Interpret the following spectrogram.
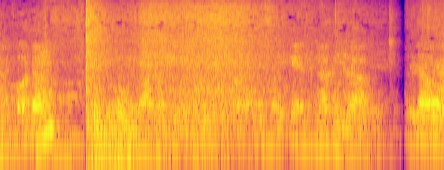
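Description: People talking and calling out, with a sudden rush of noise about a second in that fades away over the next two seconds.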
